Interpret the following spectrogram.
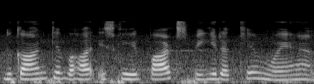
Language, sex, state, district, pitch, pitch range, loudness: Hindi, male, Punjab, Fazilka, 235 Hz, 230-250 Hz, -17 LUFS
